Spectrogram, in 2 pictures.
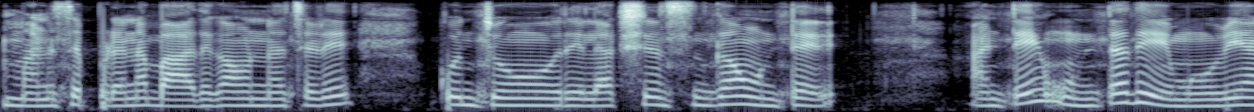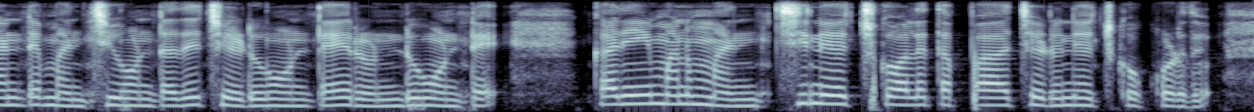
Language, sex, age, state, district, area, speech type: Telugu, female, 45-60, Andhra Pradesh, East Godavari, rural, spontaneous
